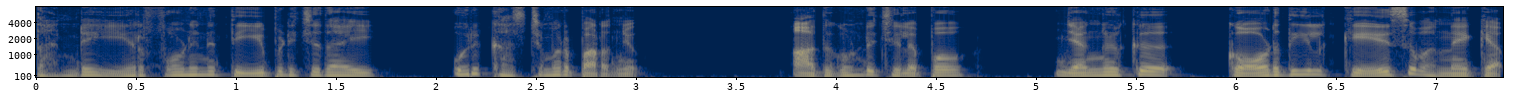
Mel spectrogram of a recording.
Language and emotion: Malayalam, fearful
